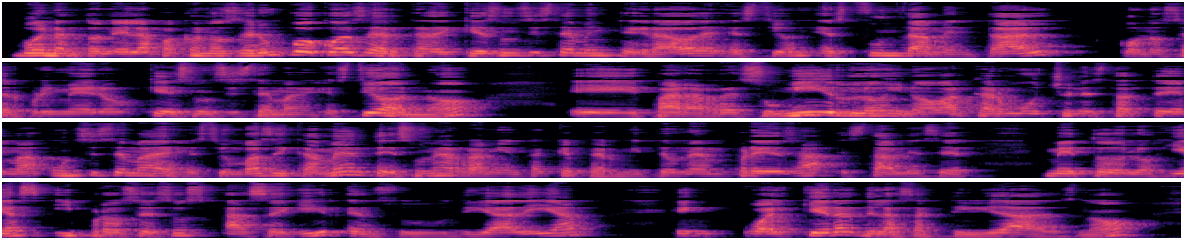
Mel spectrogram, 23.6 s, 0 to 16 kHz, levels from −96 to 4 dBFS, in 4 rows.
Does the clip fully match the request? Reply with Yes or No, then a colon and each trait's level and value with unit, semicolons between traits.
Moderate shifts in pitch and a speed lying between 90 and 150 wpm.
No: average, 3.4 semitones; average, 170 wpm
